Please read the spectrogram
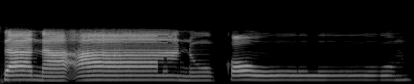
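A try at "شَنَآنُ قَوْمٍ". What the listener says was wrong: Shin, shinnya nggak keluar. Syana'a, syana'a, syana'a, syana'anu qaum. Syana'a, syana'anu qaum. Syana'a, syana'anu qaum.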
